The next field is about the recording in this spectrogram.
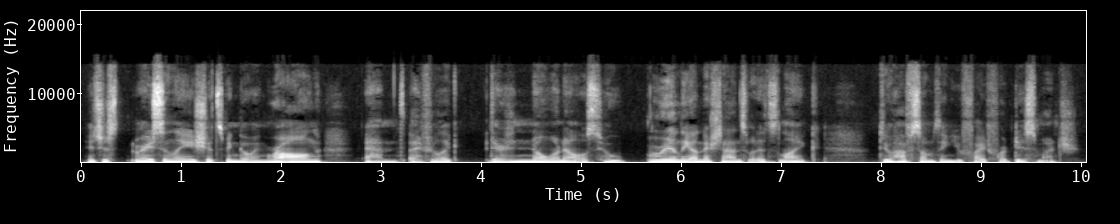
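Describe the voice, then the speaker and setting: A woman playing a snarky, passionate supervillain who is secretly tender, in a halting, sardonic ASMR audio roleplay. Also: medium pitch, fairly even intonation, gravelly, mellow, no echo, studio quality. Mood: tender, confessional. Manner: halting, sighing, emotionally candid, sardonic.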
